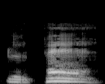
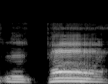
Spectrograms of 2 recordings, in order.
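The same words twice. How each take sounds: First: Le pain, nasal end, N silent; nasal vowel. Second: Le pain with nasal ending, no N heard; nasal vowel. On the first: Teacher repeating bread with a nasal vowel. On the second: Teacher showing the nasal sound in bread. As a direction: say pain through the nose, drop the N. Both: Shown as a demonstration. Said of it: "It's a nasal sound".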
